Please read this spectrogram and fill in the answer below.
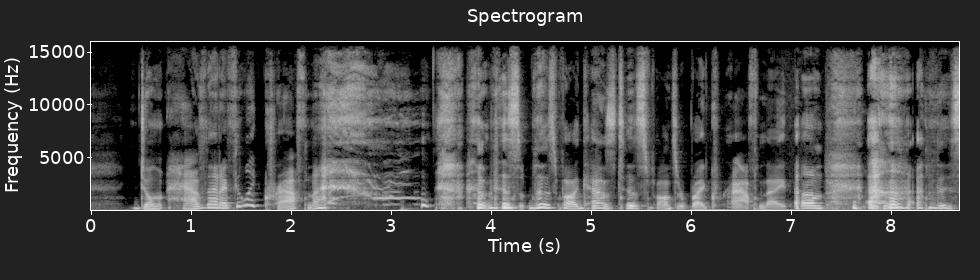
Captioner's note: laughs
